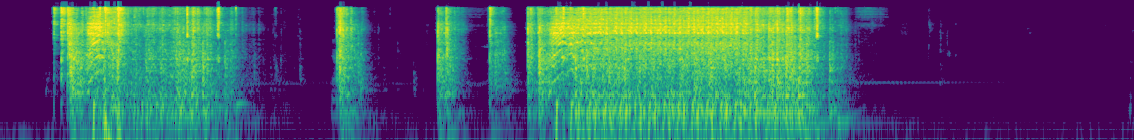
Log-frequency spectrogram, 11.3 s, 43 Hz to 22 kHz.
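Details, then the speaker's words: Vanguard 18hp engine found stashed, first start attempt with choke closed and no fuel line hooked up: short cranking bursts catch into a ragged run for a few seconds, then fade out. The owner suspects it is starved of fuel. "she's hungrier than I thought she was."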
